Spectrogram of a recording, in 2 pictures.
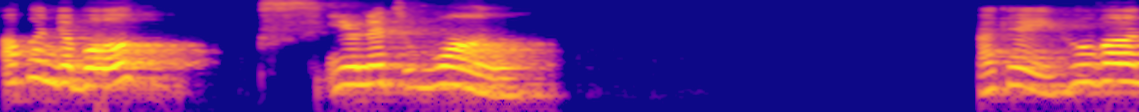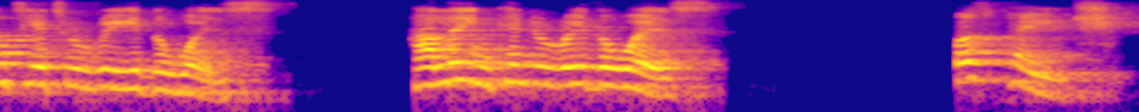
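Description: Slow, high-voiced Vietnamese woman teaching. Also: expressive, pushed and bright, roomy sound, dull audio. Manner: slow, clear modelling of words for pupils to repeat. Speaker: English teacher. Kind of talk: online class for children. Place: online video class.

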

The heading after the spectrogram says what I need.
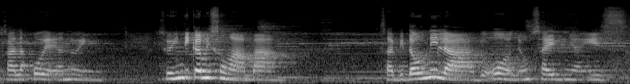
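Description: A woman's voice: a little high, fairly bright tone. A woman in her thirties, a worker abroad, chatting to a phone camera in a kitchen and complaining about her job. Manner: chatty, complaining, mixing English into Tagalog. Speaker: vlogger, overseas domestic worker. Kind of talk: casual chat to camera. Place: kitchen, indoors. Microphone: phone camera at arm's length. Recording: echoey kitchen with music behind. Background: background music.

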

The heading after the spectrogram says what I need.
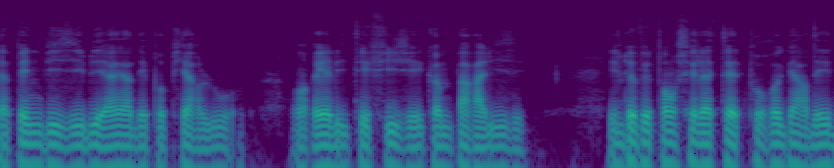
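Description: A man reads a novel aloud in a measured, literary way. His voice is extremely low and dark. The sound is close and dry, with no room around it. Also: dry recording. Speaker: audiobook reader. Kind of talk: scripted narration.

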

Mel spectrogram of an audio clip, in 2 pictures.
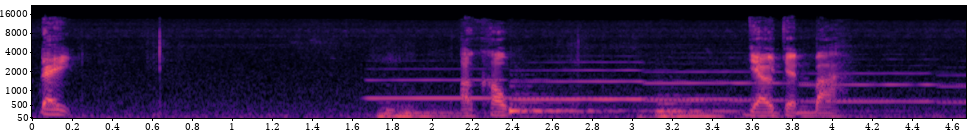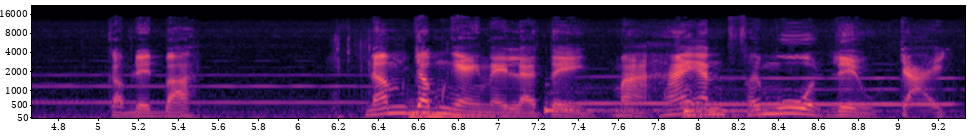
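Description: A man's voice: medium pitch, very animated, unhurried, pauses often. A young man with a Southern Vietnamese accent, acting a breezy, self-assured penny-pincher in a TV comedy series. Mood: smug. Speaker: stingy younger brother Long. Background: music.

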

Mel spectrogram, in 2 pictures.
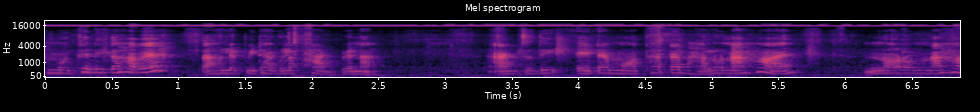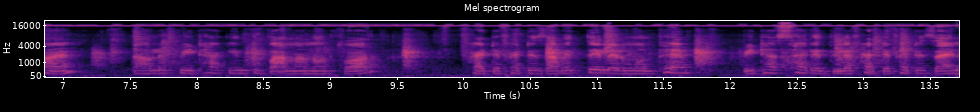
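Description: A woman's voice: on the low side, fairly bright tone, a little hiss or hum. A woman from Pabna with a Pabna Bengali accent, chatting casually and teasing while making winter cakes in her home kitchen, complaining about her sore hand. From Pabna, Bangladesh. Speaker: cooking vlogger. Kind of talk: casual home cooking vlog.

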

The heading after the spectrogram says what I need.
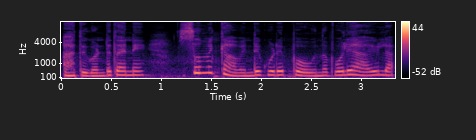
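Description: A woman tells an emotional family story in a gentle, unhurried way. Her voice is slightly high and mellow. It has a soft, husky breathiness. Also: animated.

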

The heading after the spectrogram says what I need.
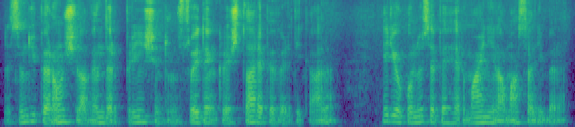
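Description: A man reads an audiobook at a steady, measured pace. His voice is mid-pitched with a pronounced gravelly fry running through it. He keeps an even storytelling manner. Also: slight background noise. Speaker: audiobook narrator. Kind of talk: audiobook reading.

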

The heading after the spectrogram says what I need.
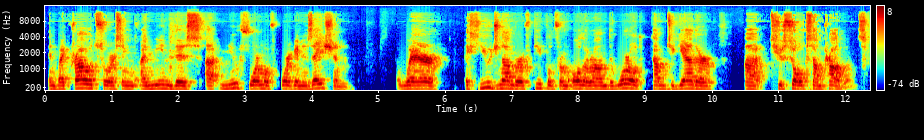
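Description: Ukrainian accent guy, professor on a webcam call, kinda flat delivery, lots of ums, echoey room. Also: fairly high pitch, a little slow. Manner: relaxed, explanatory, many ums and uhs. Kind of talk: lecture to students over video call. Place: room with brick wall and whiteboard. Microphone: webcam on video call.

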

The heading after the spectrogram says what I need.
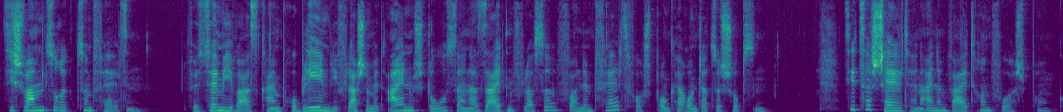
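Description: Calm woman reading a story aloud. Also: medium pitch. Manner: calm, measured narration. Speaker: coach and storyteller. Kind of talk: storybook reading for children and adults.

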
